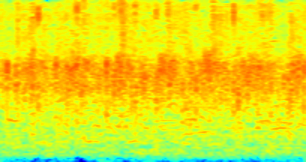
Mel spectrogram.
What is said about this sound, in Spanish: La banda que la precedía, la de la agrupación musical Nuestra Señora de las Angustias, el público aplaude ahora porque se está produciendo, como decimos, la entrada de la cruz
